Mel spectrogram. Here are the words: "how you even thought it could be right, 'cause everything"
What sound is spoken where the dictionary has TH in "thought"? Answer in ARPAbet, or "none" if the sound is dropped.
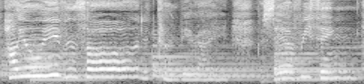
TH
